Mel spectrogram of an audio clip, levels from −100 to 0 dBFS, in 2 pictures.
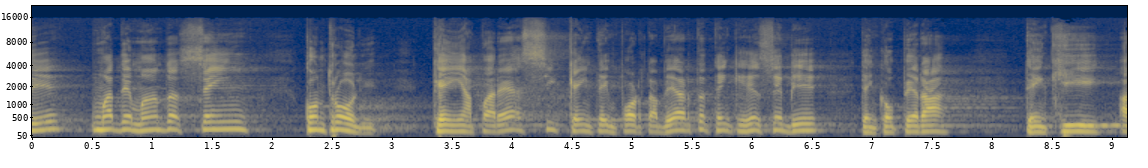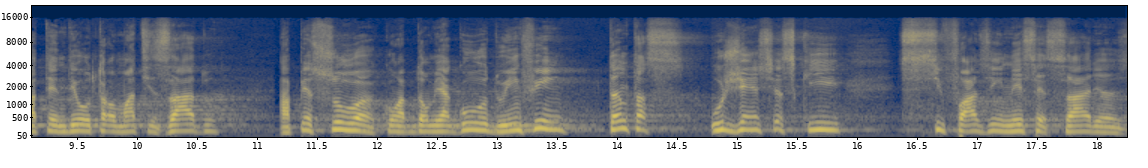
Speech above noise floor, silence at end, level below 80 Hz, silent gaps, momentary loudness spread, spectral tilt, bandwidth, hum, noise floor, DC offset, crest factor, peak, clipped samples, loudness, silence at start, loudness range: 24 dB; 0 s; -56 dBFS; none; 8 LU; -5 dB/octave; 16 kHz; none; -47 dBFS; under 0.1%; 18 dB; -4 dBFS; under 0.1%; -23 LUFS; 0 s; 2 LU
